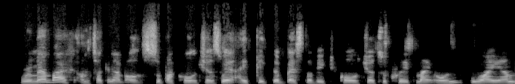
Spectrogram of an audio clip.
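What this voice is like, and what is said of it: Nigerian accent. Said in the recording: “my accent is very Nigerian, and I grew up in Nigeria”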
